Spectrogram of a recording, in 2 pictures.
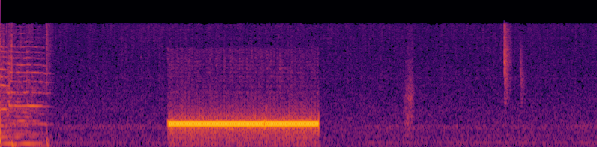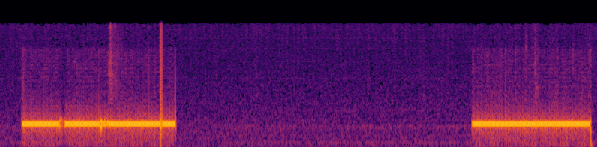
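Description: A loud, steady telephone tone on the line, sounding in three long two-second bursts separated by about four seconds of near silence, as a call is being placed to Meyer Food Mart. No one speaks.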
